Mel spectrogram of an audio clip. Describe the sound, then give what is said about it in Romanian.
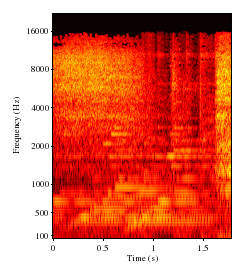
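A steady aerosol deodorant spray hisses continuously for about two seconds as it is sprayed under the armpits, fairly loud, with a faint tonal hum running underneath and a brief burst of extra hiss near the end. “Dă cu spray la subțiorii.”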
